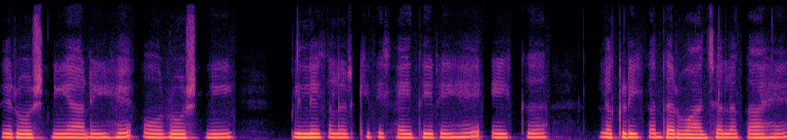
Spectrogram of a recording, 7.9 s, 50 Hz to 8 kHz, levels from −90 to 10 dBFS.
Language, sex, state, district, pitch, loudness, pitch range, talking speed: Hindi, female, Chhattisgarh, Jashpur, 215 Hz, -15 LUFS, 210-220 Hz, 145 wpm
